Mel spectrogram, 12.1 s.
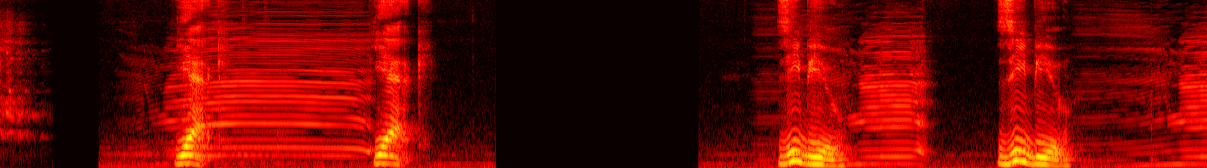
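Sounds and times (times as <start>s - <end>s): cow mooing: 1.2s - 3.8s, 7.5s - 9.4s, 10.6s - 12.0s.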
